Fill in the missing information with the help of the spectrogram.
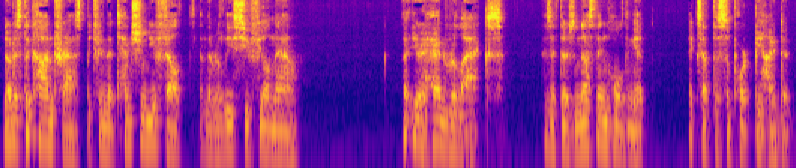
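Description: A man slowly guiding a listener through a progressive muscle relaxation exercise with soothing, calm instructions. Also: sits low, slightly rough. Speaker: relaxation guide.

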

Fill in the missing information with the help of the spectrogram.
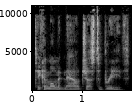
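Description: Man, deep voice, very smooth tone, slow soothing relaxation guide. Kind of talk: guided progressive muscle relaxation.

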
